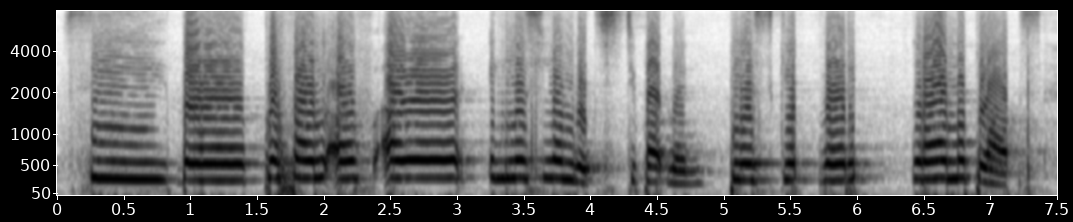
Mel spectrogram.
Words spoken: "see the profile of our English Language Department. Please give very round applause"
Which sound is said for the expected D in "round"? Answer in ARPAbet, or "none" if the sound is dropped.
none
